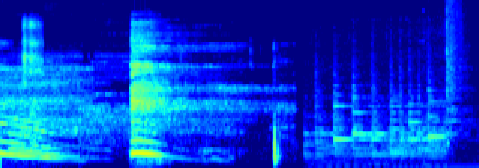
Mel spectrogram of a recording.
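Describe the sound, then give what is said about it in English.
A group takes a deep breath and exhales through their mouths. Several people's voiced sighs and moans overlap, one loud exhale stands out, and some tones fall in pitch as they trail off. “Let's breathe. Big inhale. Exhale out of the mouth.”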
